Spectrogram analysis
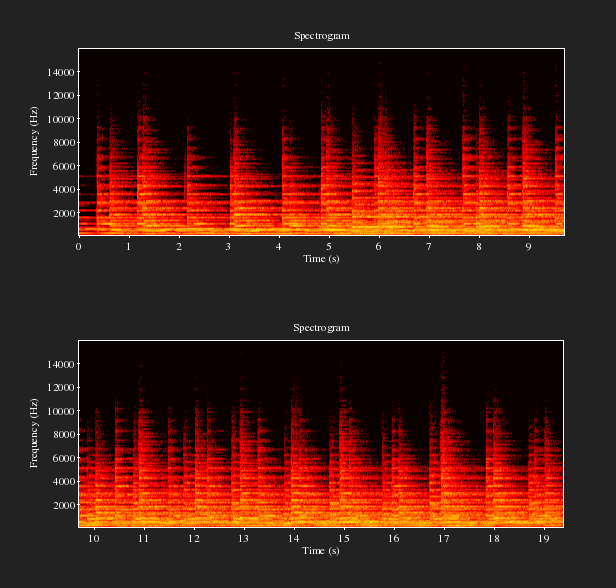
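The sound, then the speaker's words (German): Midday church bells ring from a Catholic filial church in a village in Upper Bavaria. Many overlapping strikes form a loud, steady, resonant peal that rings on without a break. “Das Mittagsläuten kommt heute von der katholischen Filialkirche St. Jakobus im oberbayerischen Piesenkamm.”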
